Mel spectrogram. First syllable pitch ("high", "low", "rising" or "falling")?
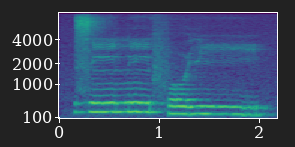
high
